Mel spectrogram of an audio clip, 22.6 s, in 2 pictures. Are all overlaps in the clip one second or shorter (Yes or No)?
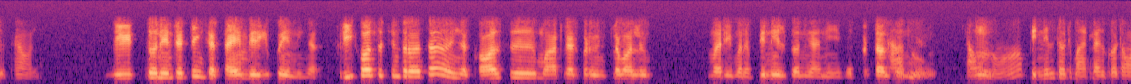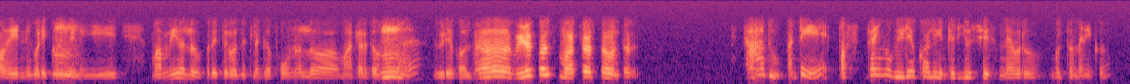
Yes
